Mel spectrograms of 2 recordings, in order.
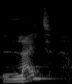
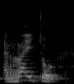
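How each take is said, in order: First: It is said with an ordinary English pronunciation. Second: It is said with a Japanese-style pronunciation. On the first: "qui s'appelle" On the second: "en japonais, son nom se prononce"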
